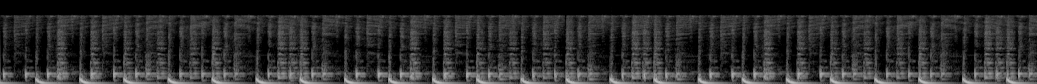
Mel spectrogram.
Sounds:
music, background music

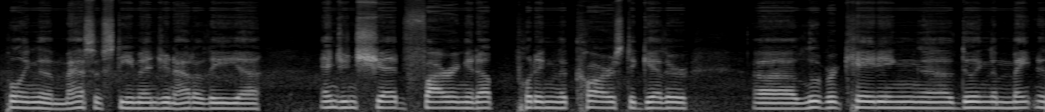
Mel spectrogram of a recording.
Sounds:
speech

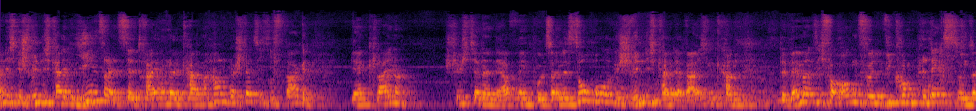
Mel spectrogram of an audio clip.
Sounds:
speech

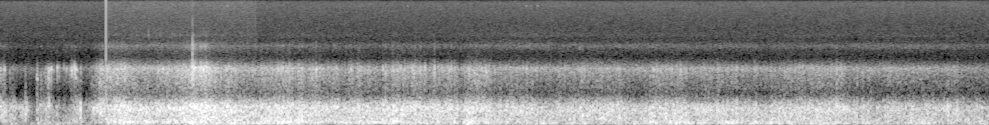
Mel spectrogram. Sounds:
vehicle, motor vehicle (road)

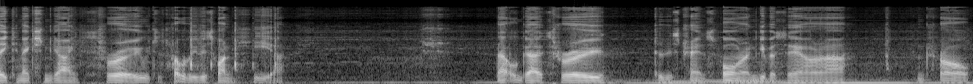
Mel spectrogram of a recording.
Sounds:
speech

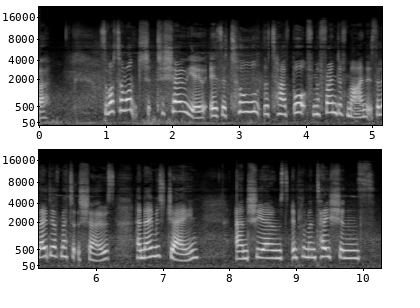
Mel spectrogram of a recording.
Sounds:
speech

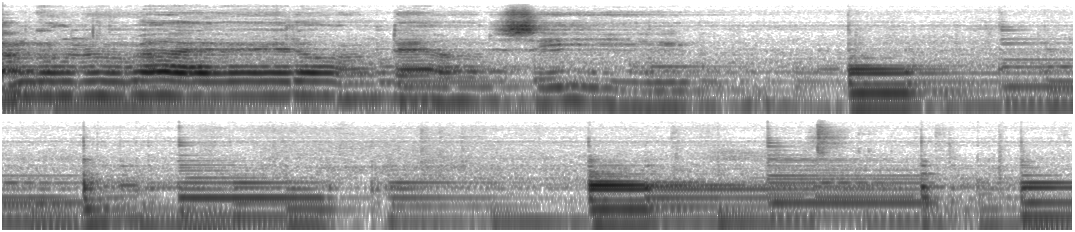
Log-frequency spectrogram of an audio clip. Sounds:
guitar, music, musical instrument, singing, inside a large room or hall, plucked string instrument

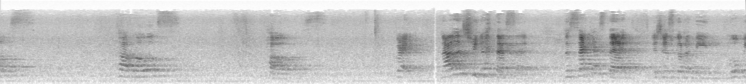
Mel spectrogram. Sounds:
speech

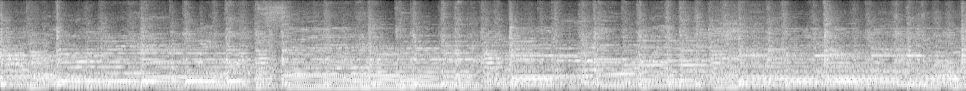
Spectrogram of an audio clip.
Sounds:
music

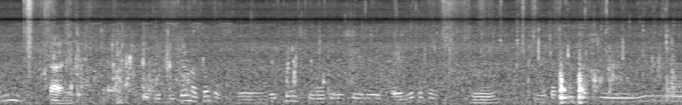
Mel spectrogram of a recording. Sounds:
speech

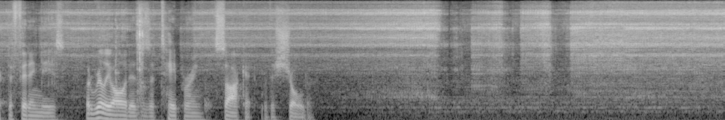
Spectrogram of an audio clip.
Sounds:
speech, tools, wood

